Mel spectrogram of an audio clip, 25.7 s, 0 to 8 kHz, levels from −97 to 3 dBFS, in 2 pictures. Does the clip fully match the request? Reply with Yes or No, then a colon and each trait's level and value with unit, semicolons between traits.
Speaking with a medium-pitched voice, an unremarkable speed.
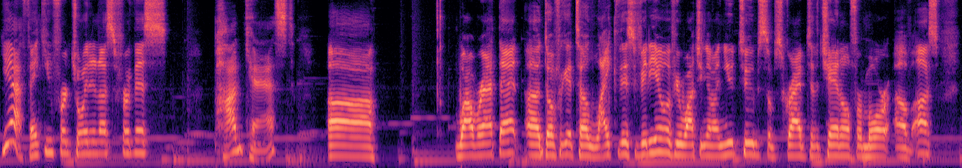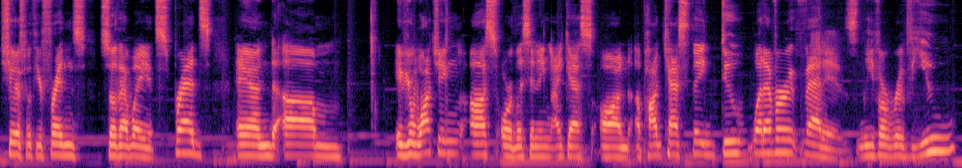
Yes: medium, 145 Hz; average, 155 wpm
